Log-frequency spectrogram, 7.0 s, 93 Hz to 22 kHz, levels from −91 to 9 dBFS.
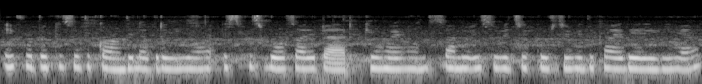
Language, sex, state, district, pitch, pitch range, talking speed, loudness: Punjabi, female, Punjab, Pathankot, 260 Hz, 255-275 Hz, 220 wpm, -15 LUFS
